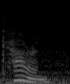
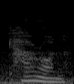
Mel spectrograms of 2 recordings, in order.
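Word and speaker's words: Charon: it's just as you described it only your pronunciation is a little off the name you heard wasn't Karen it was c h a r o n as in Caron the ferryman of the day oh my God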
